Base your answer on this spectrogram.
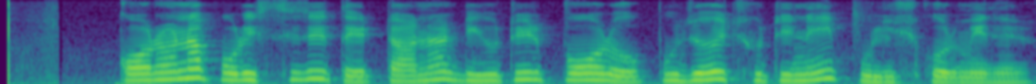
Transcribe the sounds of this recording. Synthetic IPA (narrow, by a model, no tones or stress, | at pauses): kɔɾonapoɾist̪ʰit̪it̪eʈanaɖiuʈiɾpɔɾopud͡ʑʱoet͡ɕʰuʈinejpuliʃkoɾmid̪eɾ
